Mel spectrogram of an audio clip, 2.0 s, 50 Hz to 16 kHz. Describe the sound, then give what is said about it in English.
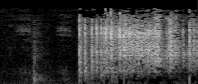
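After a few soft clicks, a sudden loud rattling clatter erupts and keeps going: a big handful of more than 20 dice tumbling and bouncing across a hard tabletop, with no voices. “I think you're over 20 dice now.”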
